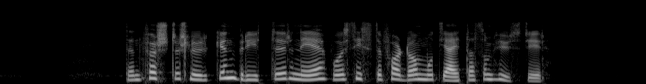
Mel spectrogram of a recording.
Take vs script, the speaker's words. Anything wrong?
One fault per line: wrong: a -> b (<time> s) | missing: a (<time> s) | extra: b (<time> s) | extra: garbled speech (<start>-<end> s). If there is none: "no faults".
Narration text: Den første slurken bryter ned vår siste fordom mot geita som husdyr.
no faults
